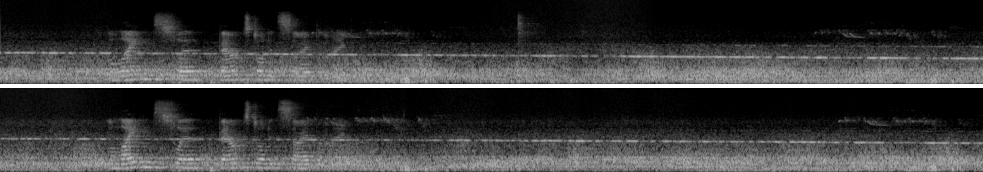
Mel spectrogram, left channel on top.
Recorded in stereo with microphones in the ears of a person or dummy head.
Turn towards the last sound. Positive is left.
turn(degrees=30)  # may be behind; listen again after turning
